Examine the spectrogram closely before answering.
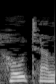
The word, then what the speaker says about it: hotel: Remember, the H is mute, right? So it's not hotel, it's hotel.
